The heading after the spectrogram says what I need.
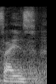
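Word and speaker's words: science: तो यहाँ पे एस के बाद सी आ रहा है, सी साइलेंट है। इसी तरह से फ्रेंड्स, साइंस।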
